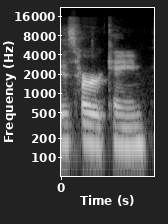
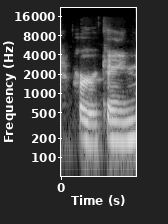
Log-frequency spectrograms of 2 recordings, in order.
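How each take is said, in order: First: Said in the usual way. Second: Southern accent. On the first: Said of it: "Notice how I start talking about country music". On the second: Shown as a demonstration. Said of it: "the accent comes out".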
